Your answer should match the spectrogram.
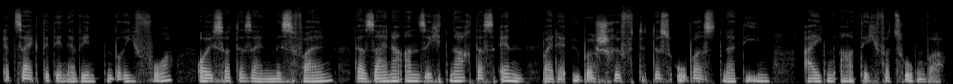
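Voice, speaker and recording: A woman's voice: deep voice, gravelly, dark tone, slightly rough, dry recording, clean studio sound, full character voice. A woman narrating an investigation file in a factual, detached, scripted radio drama style.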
